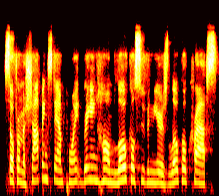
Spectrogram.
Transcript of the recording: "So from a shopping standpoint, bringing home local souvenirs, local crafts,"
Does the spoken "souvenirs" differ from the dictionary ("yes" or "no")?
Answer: no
